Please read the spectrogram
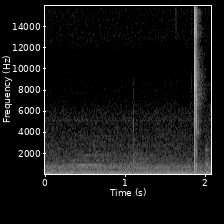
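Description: Quiet room tone, broken near the end by a single sharp, very short click.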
